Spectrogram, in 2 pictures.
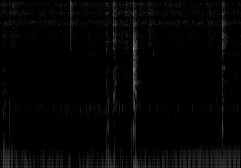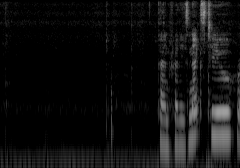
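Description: Thin threads rustle softly as fingers tie knots.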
